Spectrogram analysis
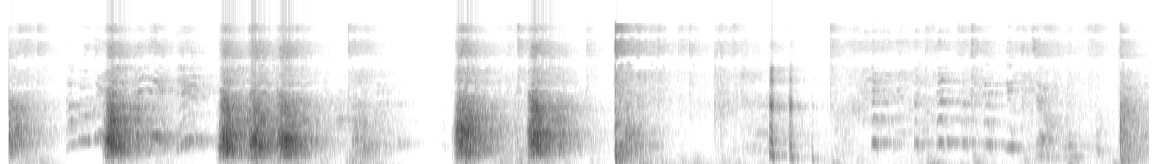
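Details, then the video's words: A Dogue de Bordeaux barks at a cork in a bottle, giving deep, loud barks in uneven bursts with quieter grumbles between. "Marshall Dogue De Bordeaux, barking at cork in bottle, daft big dog"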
